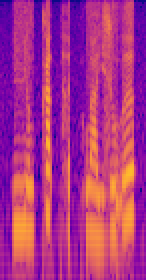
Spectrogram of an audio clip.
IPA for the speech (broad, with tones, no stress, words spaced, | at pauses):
ɲə̤˨˩w ka˦˥t̚hə˨˩t̚ hwa̤˨˩jzṵ˧˥ə̯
